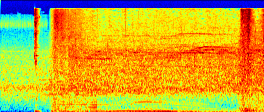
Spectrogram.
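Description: A rally car engine roars and revs.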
